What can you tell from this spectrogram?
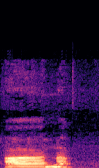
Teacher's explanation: akan saya Jelaskan mengenai huruf vokal a huruf vokal A atau vokal pusat rendah tak bundar · Huruf vokal A atau vokal pusat rendah tak bundar itu contohnya terdapat pada kata anak.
